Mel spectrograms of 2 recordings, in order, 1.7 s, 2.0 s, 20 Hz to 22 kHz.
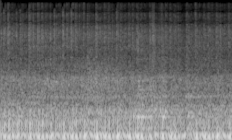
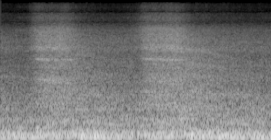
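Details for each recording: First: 1986 Oldsmobile Custom Cruiser wagon, heard at the exhaust with many leaks and the rear section missing: uneven, lumpy idle with irregular stumbles, spitting and sputtering before dying. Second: Car with an electronic Quadrajet carburetor runs with the air cleaner off, the vacuum line capped, the electronics disconnected and the check engine light on. It fires first turn of the key and holds an even, clean idle with no misses or knocks.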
